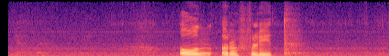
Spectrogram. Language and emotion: Russian, neutral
